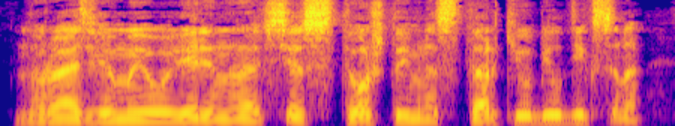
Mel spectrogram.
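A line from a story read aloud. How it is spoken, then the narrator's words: Plain. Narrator (Russian): спросил Рек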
